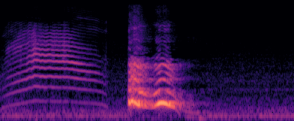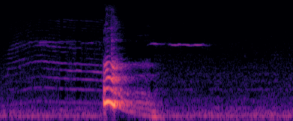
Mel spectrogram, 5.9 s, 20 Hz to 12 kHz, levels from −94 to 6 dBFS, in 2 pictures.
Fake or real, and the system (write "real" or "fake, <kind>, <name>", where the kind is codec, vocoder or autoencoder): real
